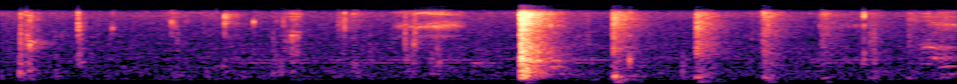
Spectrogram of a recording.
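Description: A baby's hand patting and slapping a plastic high-chair tray: one loud knock a little past halfway, then several lighter taps about two a second.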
